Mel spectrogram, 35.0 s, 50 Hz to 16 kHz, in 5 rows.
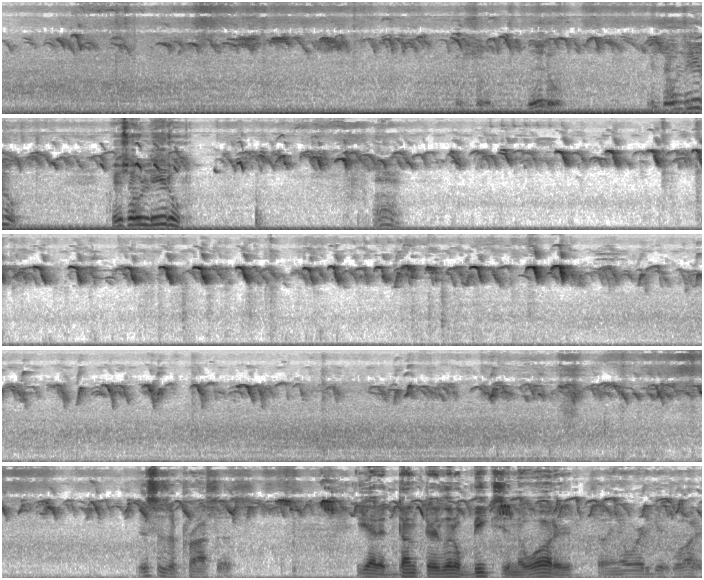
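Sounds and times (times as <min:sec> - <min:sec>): steady low hum: 0:00.0 - 0:20.3
chicks peeping: 0:00.0 - 0:35.0.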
